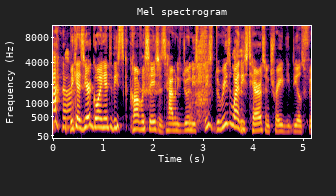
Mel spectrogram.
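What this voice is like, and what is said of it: Usual voice. Nothing is said of it.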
